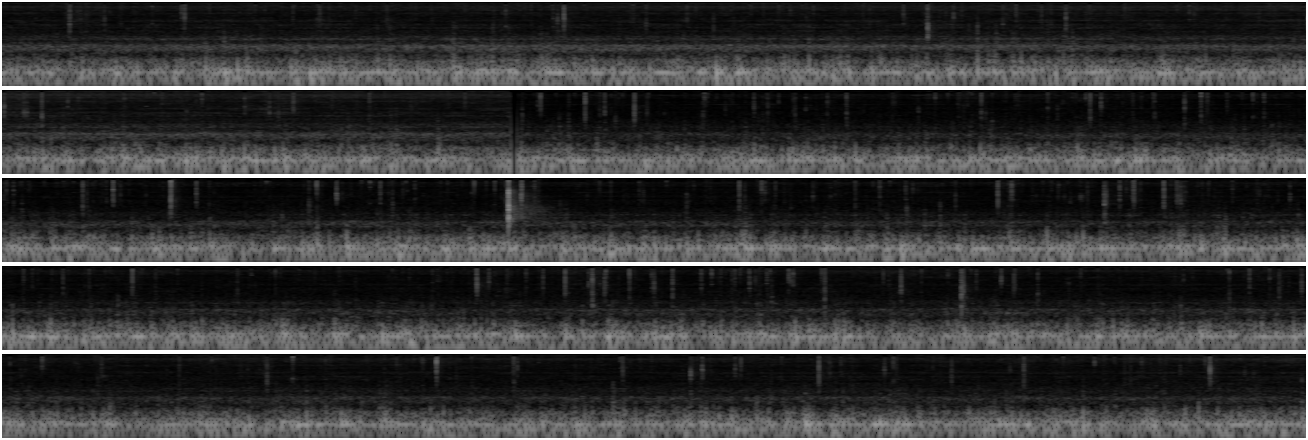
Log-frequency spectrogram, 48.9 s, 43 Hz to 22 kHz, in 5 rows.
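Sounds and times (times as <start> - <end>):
fire crackling: 0.0 - 48.9
fire flames rumbling: 0.0 - 48.9
loud wood pop: 23.4 - 23.8.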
